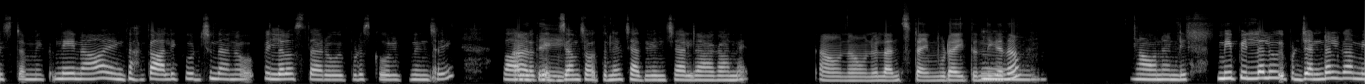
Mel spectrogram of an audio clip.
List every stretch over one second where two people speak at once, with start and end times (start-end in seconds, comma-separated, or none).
none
